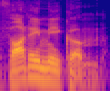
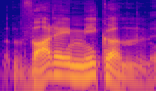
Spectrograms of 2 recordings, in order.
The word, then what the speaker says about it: vade mecum: Uh, that would have gotten me in big trouble back in high school Latin, where we were taught that in classical Latin, the V is pronounced like a W, so it should be Vade Mecum. But Glenn says Vade Mecum.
